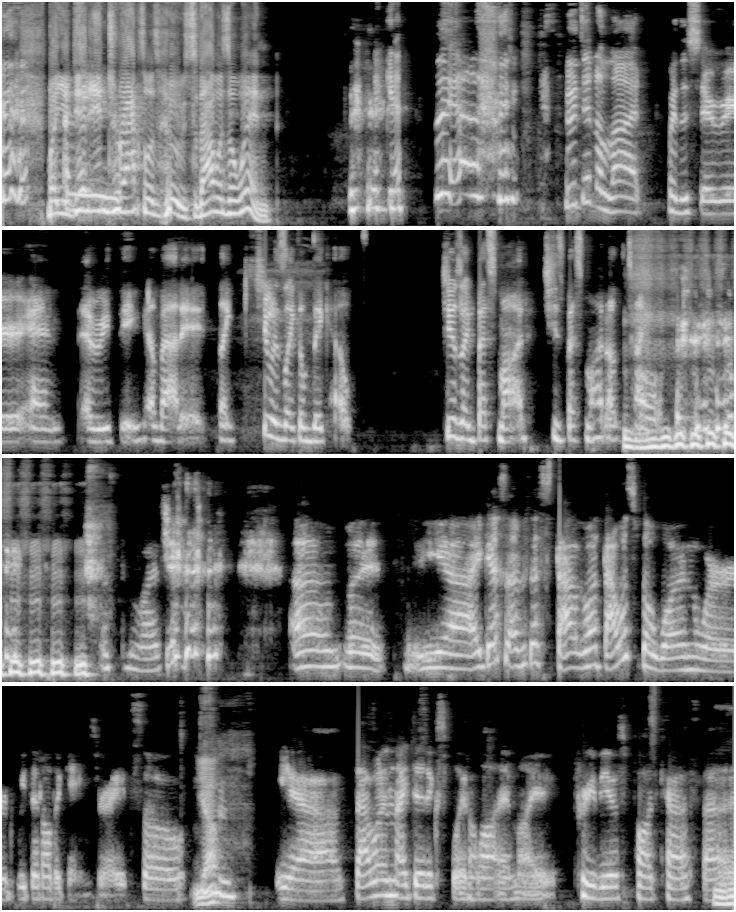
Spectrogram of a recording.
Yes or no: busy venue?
no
